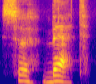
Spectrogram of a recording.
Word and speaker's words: söhbət: See how I pronounce söhbət? I don't say söhbət. I say söhbət. See, b turns its counterpart of consonant is b, p.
